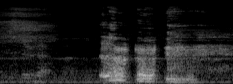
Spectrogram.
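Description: A man clearing his throat: three short, rough bursts in the second half.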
